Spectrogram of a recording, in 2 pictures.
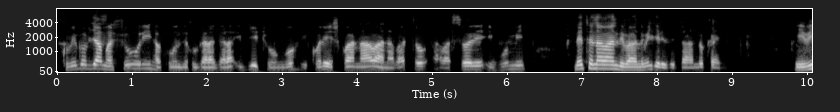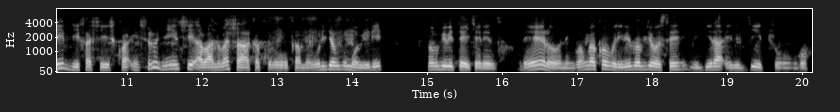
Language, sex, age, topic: Kinyarwanda, male, 18-24, education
